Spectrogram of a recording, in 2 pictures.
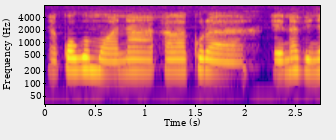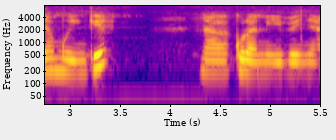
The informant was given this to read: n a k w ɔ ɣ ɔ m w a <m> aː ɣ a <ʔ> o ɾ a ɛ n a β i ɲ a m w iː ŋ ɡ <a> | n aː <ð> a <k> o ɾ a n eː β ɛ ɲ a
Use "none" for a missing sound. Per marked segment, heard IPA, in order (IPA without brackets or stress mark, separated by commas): n, k, e, ɣ, k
